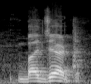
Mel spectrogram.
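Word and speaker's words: budget: डी को silent. इसे क्या पढ़ेंगे हम? बजट। बजट नहीं, बजट नहीं, बजट।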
